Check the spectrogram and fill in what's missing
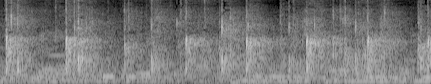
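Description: An audience claps at a congratulatory award ceremony, a fairly faint patter of applause with a few sharper individual claps standing out at an even pace, set back in the room.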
